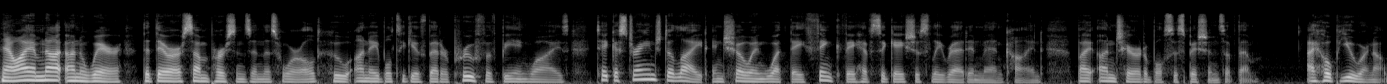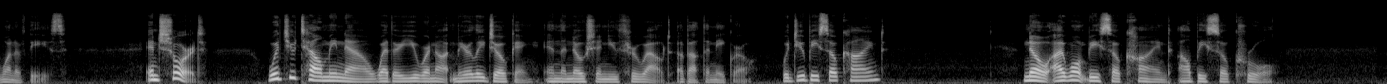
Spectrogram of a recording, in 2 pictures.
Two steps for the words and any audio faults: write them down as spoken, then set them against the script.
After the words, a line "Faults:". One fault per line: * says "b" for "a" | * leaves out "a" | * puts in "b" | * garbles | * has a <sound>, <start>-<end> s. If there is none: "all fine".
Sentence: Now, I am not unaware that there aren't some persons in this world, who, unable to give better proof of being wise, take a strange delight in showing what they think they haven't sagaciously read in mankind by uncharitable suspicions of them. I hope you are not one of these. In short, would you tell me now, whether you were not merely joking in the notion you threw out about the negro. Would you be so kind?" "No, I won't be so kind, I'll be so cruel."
Now, I am not unaware that there are some persons in this world, who, unable to give better proof of being wise, take a strange delight in showing what they think they have sagaciously read in mankind by uncharitable suspicions of them. I hope you are not one of these. In short, would you tell me now, whether you were not merely joking in the notion you threw out about the negro. Would you be so kind?" "No, I won't be so kind, I'll be so cruel."
Faults:
* says "are" for "aren't"
* says "have" for "haven't"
